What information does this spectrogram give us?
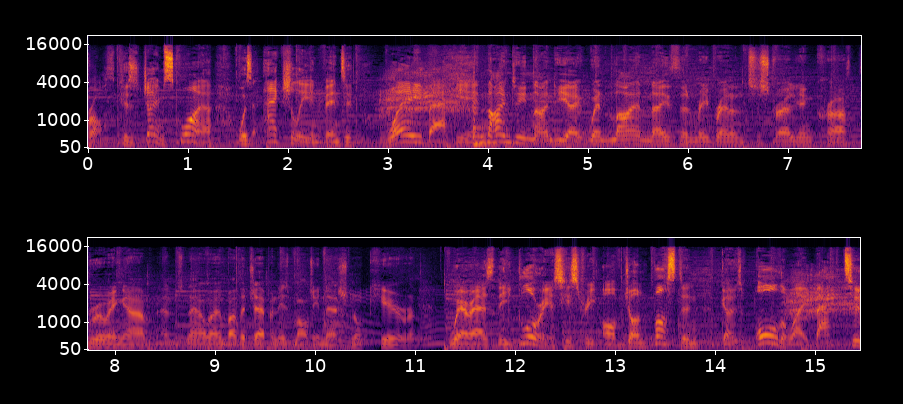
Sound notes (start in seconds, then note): none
